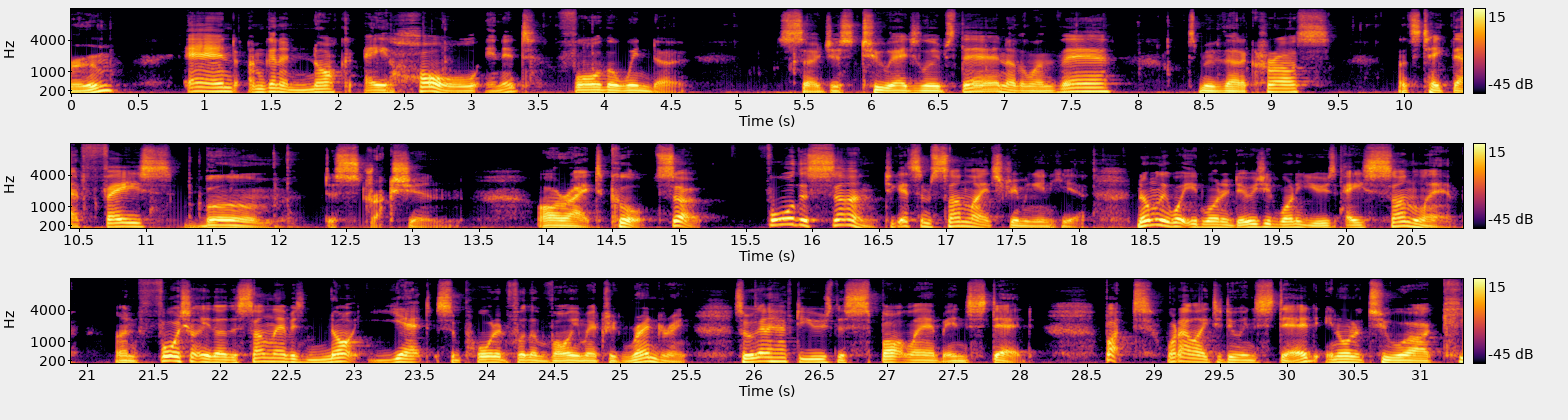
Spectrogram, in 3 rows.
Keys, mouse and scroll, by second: 0.1 Tab, 0.9 Tab, 2.6 ctrl+r, 3.8 g, 5.2 ctrl+r, 6.6 g, 8.1 g, 10.5 x, 11.3 Tab, 11.9 KP_0.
